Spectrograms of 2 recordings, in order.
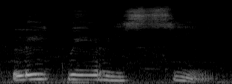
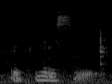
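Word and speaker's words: Liquiritiae: Kemudian tiae dibaca sie. Jadi contohnya ini liquirisi. Nah, liquirisi ya gitu ya.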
